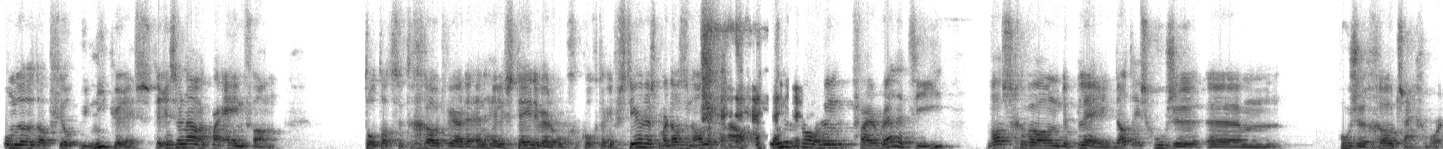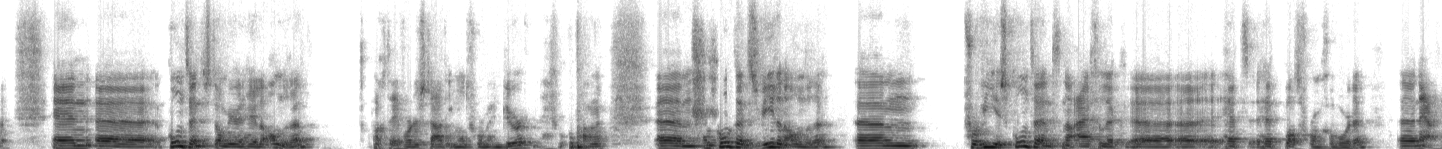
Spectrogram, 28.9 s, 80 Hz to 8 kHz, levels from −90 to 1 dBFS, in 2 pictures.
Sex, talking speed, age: male, 180 wpm, 40-59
